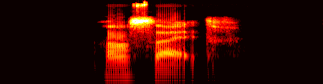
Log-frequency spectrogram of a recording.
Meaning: 1. ancestor, forebear, forefather 2. precursor, forerunner 3. old geezer, old fart
- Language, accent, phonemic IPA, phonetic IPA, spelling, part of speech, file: French, Quebec, /ɑ̃.sɛtʁ/, [ɑ̃sae̯tʁ̥], ancêtre, noun, Qc-ancêtre.oga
